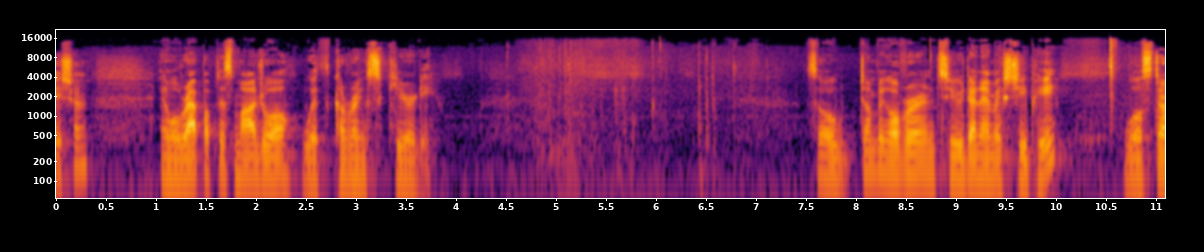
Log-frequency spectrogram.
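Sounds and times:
faint computer keyboard clicks: 5.6s - 6.9s.

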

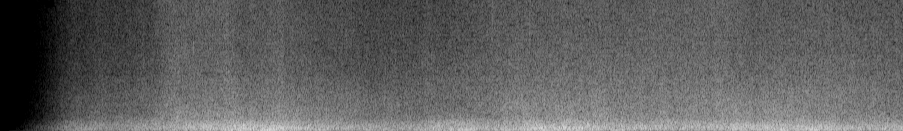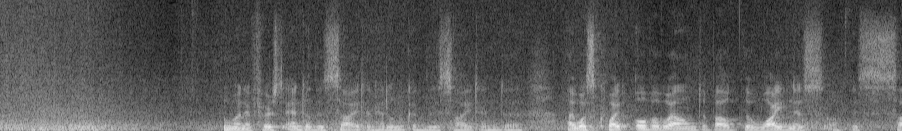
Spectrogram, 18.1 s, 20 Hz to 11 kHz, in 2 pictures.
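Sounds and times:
wind noise on microphone: 0.6s - 13.4s
waves on rocky shore: 0.6s - 18.0s.

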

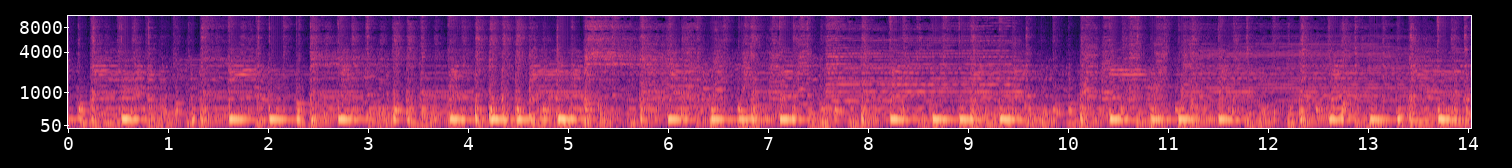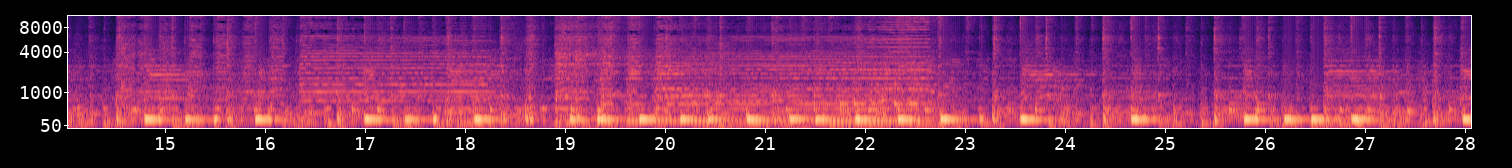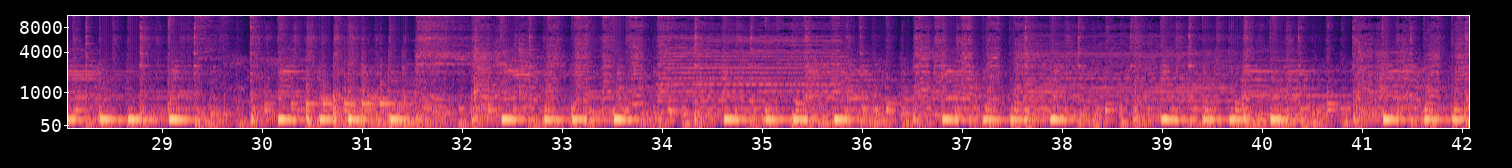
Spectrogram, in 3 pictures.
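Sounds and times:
afrobeat band playing: 0.0s - 42.0s
pulsing bass line: 0.0s - 42.0s
horn section playing: 4.7s - 25.2s, 31.3s - 42.0s.

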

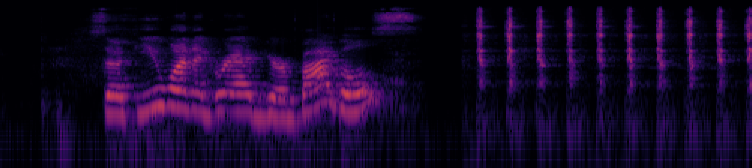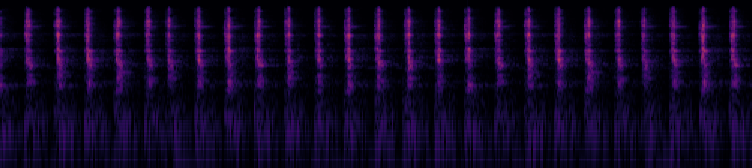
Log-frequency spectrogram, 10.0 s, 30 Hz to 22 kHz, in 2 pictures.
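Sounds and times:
rapid clock ticking: 3.1s - 10.0s.

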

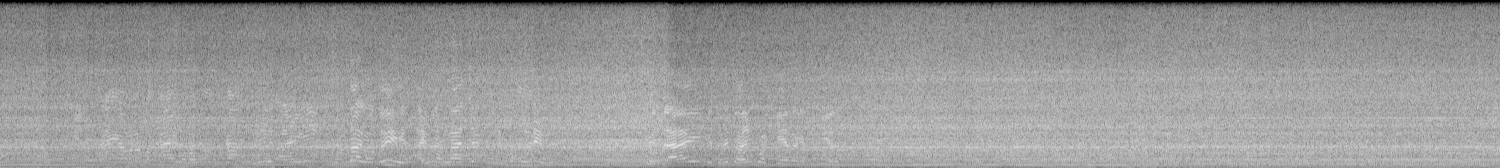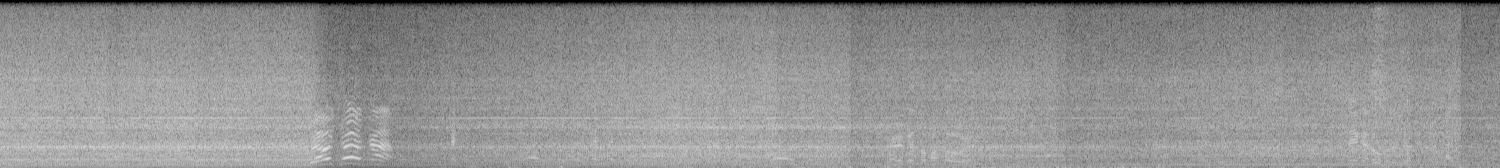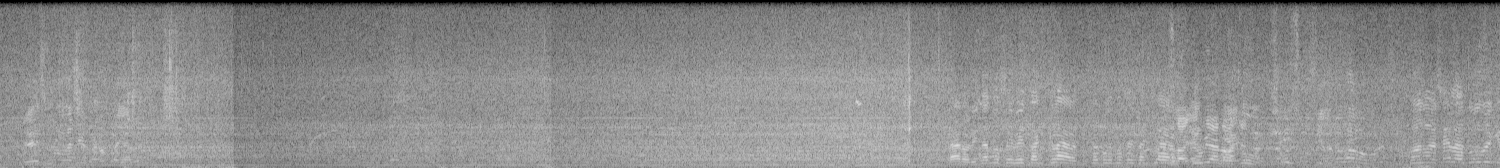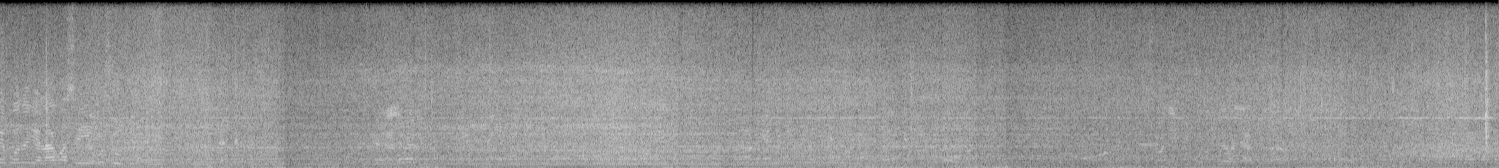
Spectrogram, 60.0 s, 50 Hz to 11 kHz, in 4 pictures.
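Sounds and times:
boat engine running: 0.0s - 59.9s
rushing water: 0.0s - 59.9s
wind noise: 0.0s - 59.9s.

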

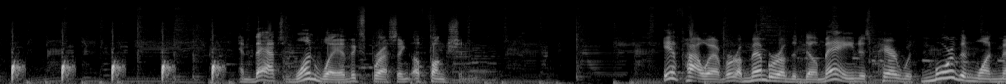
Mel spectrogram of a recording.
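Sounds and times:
cartoon pop sound effects: 0.0s - 2.3s.

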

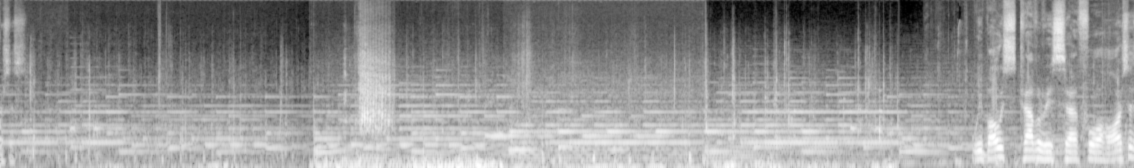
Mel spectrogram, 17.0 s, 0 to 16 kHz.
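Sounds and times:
background music: 0.0s - 17.0s
horse hooves clopping on dirt: 0.0s - 17.0s.

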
